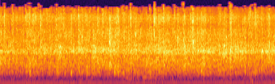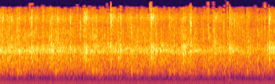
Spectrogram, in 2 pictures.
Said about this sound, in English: Why don't you give them a big round of applause?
